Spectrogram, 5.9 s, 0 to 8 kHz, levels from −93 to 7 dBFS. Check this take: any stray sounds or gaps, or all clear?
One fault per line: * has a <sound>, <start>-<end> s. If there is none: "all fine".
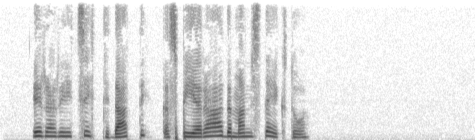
all fine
